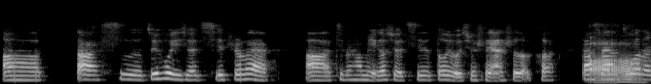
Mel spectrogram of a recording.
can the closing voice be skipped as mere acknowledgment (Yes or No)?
Yes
